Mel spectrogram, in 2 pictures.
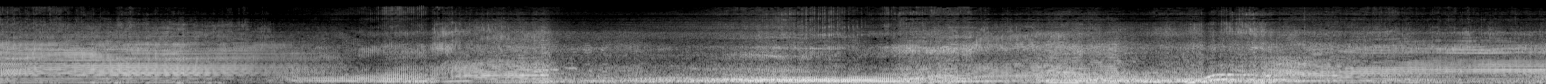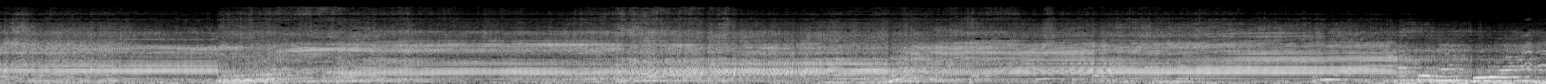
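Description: Racing 130cc automatic scooters with single-cylinder engines revving hard as they pass, several times over. The engine note climbs as they accelerate and drops as they back off.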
